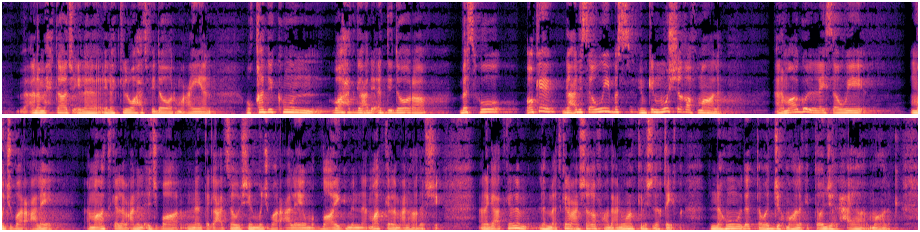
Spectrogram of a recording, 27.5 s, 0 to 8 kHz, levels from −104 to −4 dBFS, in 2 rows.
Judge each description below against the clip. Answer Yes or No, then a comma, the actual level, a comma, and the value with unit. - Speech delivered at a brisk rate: Yes, fast, 155 wpm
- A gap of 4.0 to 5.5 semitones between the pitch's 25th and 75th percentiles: Yes, average, 5.1 semitones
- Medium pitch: No, low, 115 Hz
